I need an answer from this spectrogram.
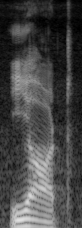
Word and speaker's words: yacht: yacht, a pleasure or racing board that rhymes with caught.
